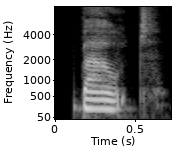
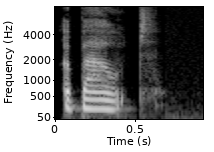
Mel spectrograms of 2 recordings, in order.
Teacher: Bout, 네, 이 소리는 영어 단어 about에 나타나는 B 소리입니다. B 소리는 단어의 처음에 나타나든 유성음 사이에 나타나든 모두 B 소리로 들립니다. about, 즉, B 소리는 단어의 처음에 나타나든지 아니든지 혹은 유성음 사이에 나타나든지 상관없이 항상 B로 발음이 되는 것을 알 수 있습니다.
